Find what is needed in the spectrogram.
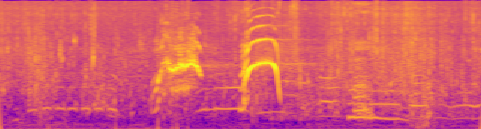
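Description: Water splashing as children play in shallow sea water, with children's voices and a high-pitched squeal about two seconds in.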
